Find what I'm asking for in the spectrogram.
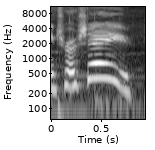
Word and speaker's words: Troche: Today I have a guest I'm so excited about, hairstylist, makeup artist, Brittany Troche.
